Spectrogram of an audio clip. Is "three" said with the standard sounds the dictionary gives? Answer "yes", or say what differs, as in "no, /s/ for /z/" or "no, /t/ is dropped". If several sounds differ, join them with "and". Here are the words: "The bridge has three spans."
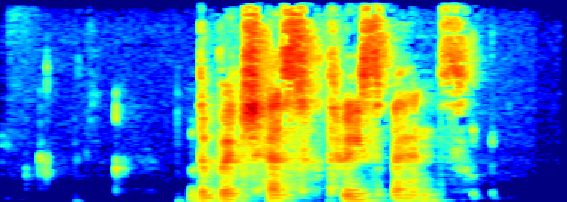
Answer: yes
